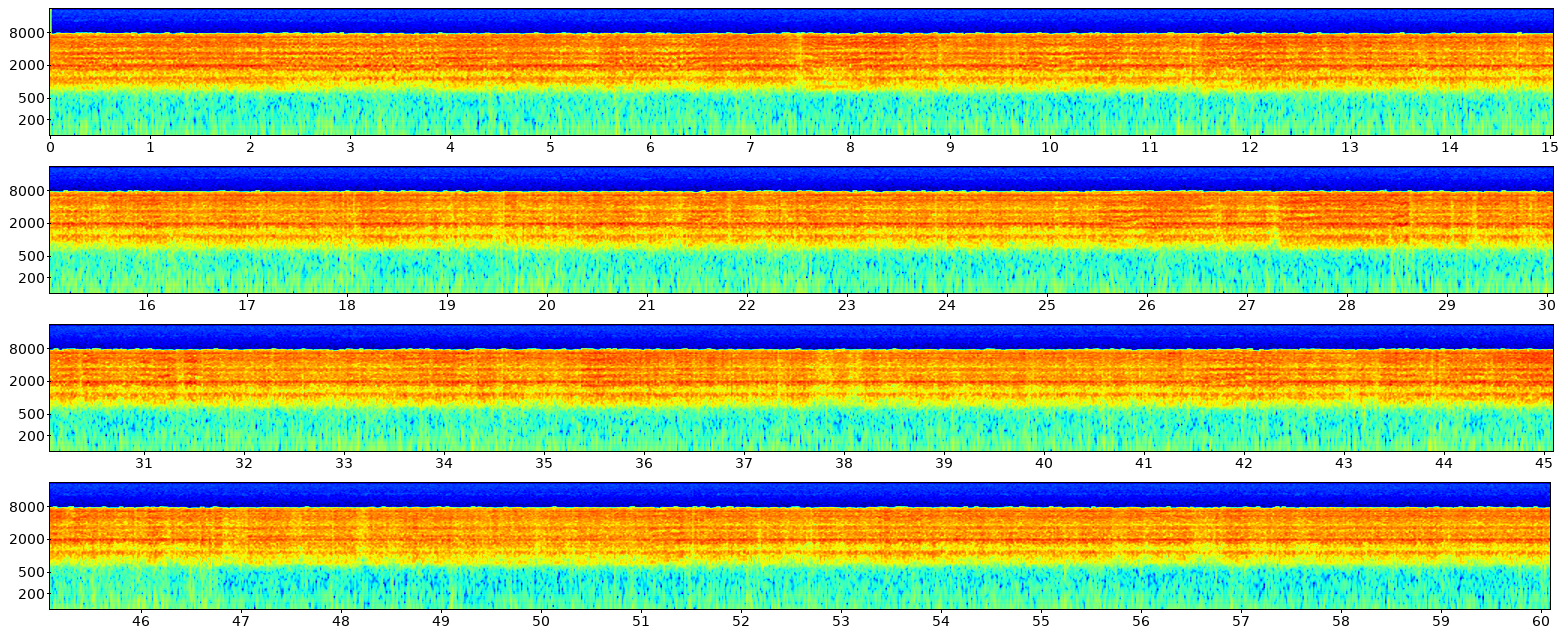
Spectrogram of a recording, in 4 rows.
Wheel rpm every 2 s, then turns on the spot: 230, 210, 230, 220, 220, 220, 230, 230, 230, 230, 230, 230, 230, 230, 230, 230, 230, 230, 230, 230, 230, 230, 230, 210, 200, 210, 230, 230, 230, 230.
none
